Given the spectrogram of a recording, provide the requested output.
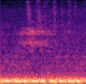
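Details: Fiat Argo idling inside the cabin just after replacing the cut rubber membrane cap that caused a growing kettle-like whistle when accelerating gently uphill; low steady rumble, even pulses, no whistle or hiss, normal idle.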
